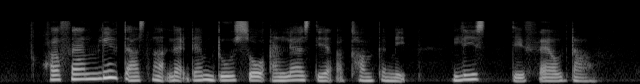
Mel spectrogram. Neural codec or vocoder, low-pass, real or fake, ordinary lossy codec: codec, 16 kHz, 1 kbps, FunCodec, trained on Chinese and English, 50 frames a second; none; fake; none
